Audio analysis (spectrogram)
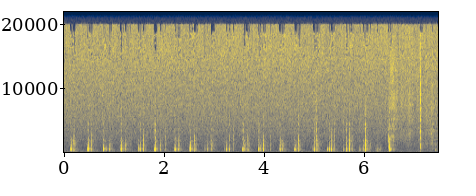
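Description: An eyeglasses case is tapped quickly with fingernails in a steady, rhythmic run of short, dry clicks. Each tap dies away almost at once and carries a mid-pitched hollow tone near 460 Hz, with little low rumble or high hiss.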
